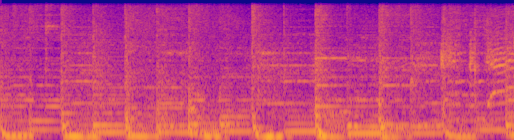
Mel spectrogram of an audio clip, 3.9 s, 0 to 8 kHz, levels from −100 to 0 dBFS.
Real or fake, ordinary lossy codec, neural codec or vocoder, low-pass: fake; none; codec, 16 kHz, 1 kbps, X-Codec, HuBERT features, trained on general audio; 7.2 kHz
